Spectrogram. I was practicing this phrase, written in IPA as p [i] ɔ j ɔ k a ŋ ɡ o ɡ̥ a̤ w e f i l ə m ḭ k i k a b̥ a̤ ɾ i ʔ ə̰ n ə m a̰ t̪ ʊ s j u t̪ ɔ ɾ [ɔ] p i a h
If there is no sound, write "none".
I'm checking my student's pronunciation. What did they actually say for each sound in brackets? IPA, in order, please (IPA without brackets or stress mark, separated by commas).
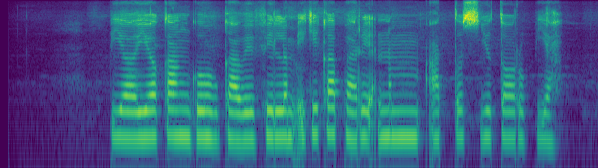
i, u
